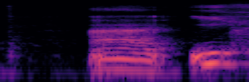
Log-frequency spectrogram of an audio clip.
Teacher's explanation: bo'g'iz undoshi va h o'rtasida talaffuz qilinadi. Ikkovining o'rtasida.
